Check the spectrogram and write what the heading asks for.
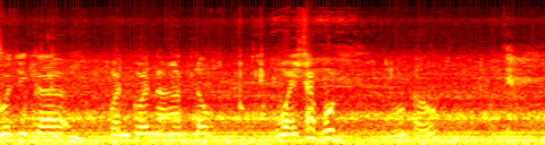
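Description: A steady engine drone, a boat's or ship's engine running at constant speed, with indistinct voices talking over it.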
